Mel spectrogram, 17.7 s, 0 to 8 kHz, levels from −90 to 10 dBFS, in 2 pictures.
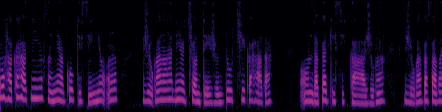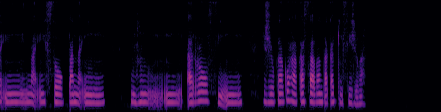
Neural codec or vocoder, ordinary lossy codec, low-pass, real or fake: codec, 16 kHz, 4.8 kbps, FACodec; none; none; fake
